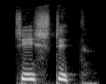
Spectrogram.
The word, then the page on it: चेष्टित: Hindi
